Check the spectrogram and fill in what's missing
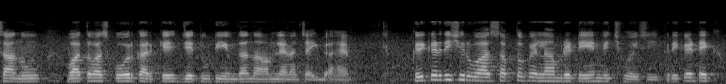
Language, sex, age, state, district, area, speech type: Punjabi, male, 18-30, Punjab, Gurdaspur, urban, spontaneous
